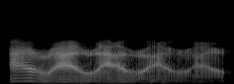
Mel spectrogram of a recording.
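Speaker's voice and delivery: low drawn-out "arr" growls; frustrated growling noises. Retold or imitated. She re-enacts growling at the setup while the roommate cooks: low growls. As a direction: growl like a cranky pirate at broken gear. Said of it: "I was going".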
